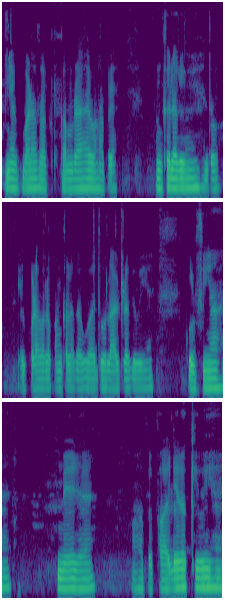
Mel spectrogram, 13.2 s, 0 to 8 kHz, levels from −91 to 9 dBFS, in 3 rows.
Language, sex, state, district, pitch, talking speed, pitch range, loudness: Hindi, male, Uttar Pradesh, Hamirpur, 100 Hz, 135 wpm, 100-105 Hz, -30 LUFS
